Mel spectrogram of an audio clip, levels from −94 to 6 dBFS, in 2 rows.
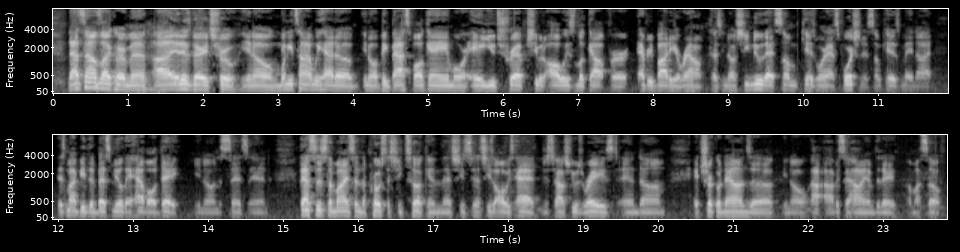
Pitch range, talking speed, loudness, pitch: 85-110 Hz, 255 wpm, -17 LUFS, 100 Hz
